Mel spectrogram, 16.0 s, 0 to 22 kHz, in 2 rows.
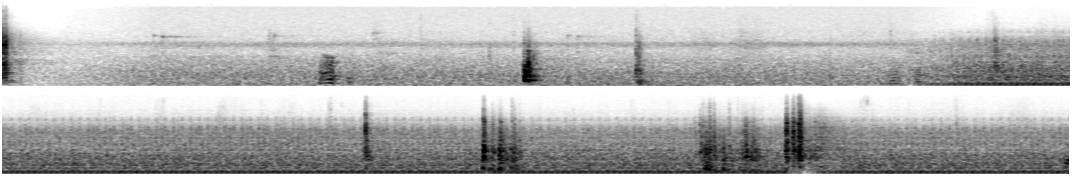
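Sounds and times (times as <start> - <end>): tractor engine idling: 6.8 - 16.0.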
